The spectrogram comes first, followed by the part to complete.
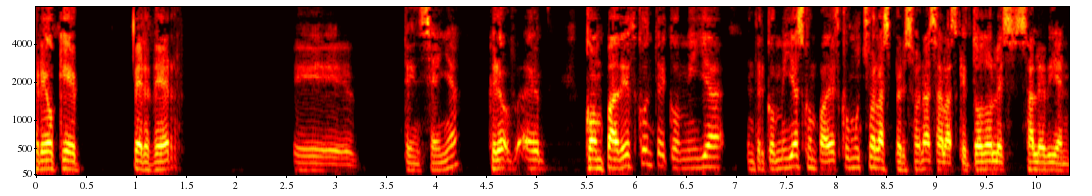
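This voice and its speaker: A man's fairly high voice at a fairly slow pace, with ordinary pitch variation, long, frequent pauses and a dry, close sound with no echo. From Spain, Cáceres (Extremadura). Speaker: marketing and innovation executive. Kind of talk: interview. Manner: halting, repeats words.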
